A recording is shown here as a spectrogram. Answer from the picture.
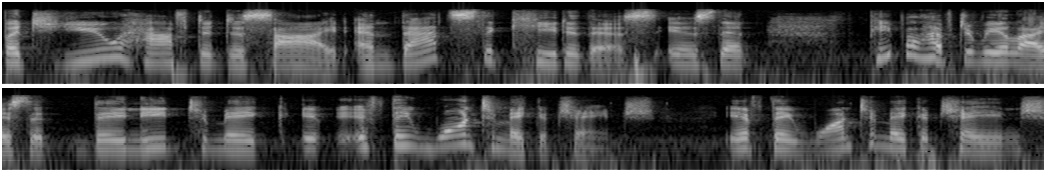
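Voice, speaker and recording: With an ordinary speaking voice, a woman talks fairly slowly at medium pitch with lively intonation, the sound dry and close with no echo. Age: 60s. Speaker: network marketing leader. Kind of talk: interview.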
